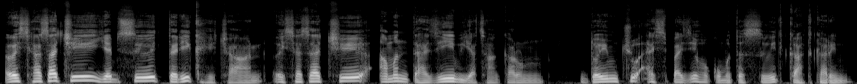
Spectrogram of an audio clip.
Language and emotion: Kashmiri, neutral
